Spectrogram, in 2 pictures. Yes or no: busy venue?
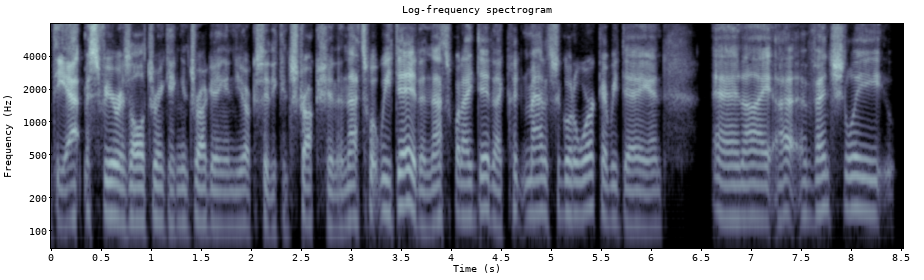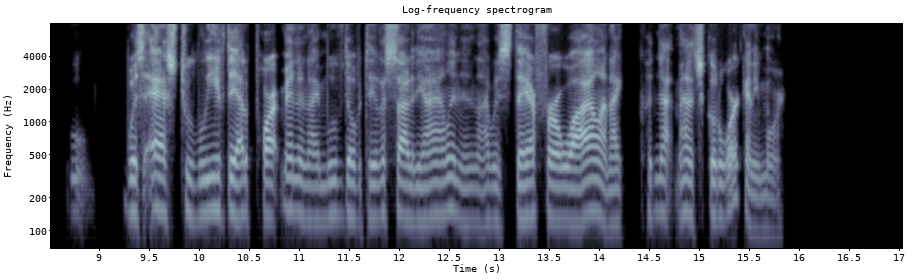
no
